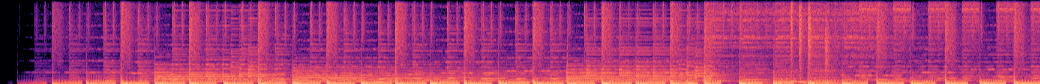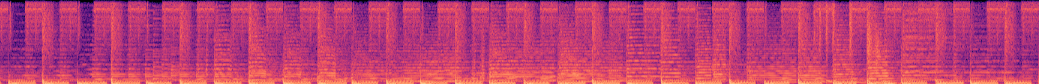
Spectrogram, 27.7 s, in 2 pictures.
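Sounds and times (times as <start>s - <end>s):
MIDI music: 0.6s - 27.7s.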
